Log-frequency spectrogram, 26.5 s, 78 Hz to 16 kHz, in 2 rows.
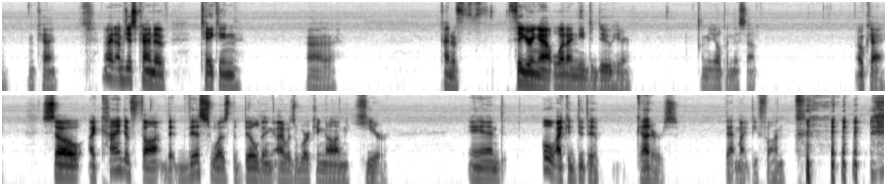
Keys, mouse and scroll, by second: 1.4 click, 2.9 click, 10.1 click, 12.2-13.0 scroll down 4, 12.7 middle click, 14.7 click, 15.7 middle click, 17.2 scroll up 2, 17.5 middle click, 20.0-20.4 scroll down 1, 20.6 middle click, 22.8 middle click.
